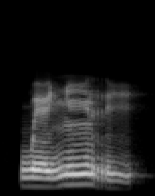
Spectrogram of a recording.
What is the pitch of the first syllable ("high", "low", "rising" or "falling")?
low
